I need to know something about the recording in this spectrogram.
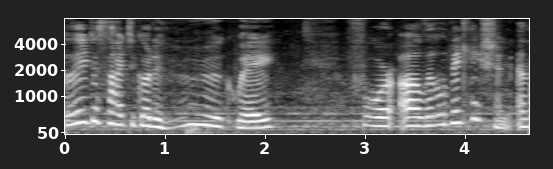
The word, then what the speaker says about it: Uruguay: So he knows all the pronunciations for Spanish, which I took French, and he says it's not pronounced like that. Uruguay. It's pronounced like Uruguay or something like that.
